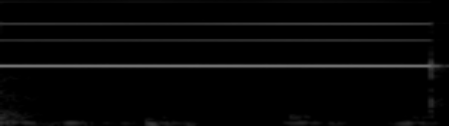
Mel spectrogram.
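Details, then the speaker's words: AED power-on tone in a CPR/AED training demonstration: a steady, high single tone lasting about two seconds as the defibrillator switches on, on opening the lid or pressing the on button, before the pads are applied. "some aeds will automatically switch on when the lid is opened other aeds require an on button to be"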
